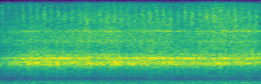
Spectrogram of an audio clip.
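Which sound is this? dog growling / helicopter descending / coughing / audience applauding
helicopter descending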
